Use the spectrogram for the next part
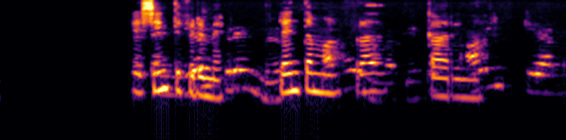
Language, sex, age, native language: Icelandic, female, 18-19, Icelandic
